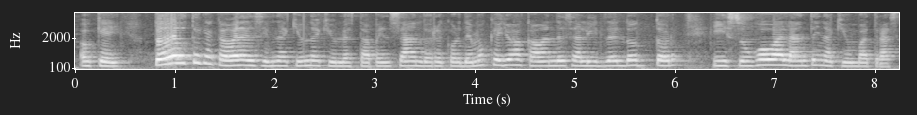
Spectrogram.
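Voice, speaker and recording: A woman's voice: a little high, mellow. A young woman reading a comic aloud and reacting, gushing and sighing often. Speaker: webcomic reaction vlogger. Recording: echoey room. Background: faint music.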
